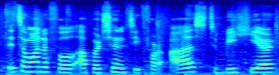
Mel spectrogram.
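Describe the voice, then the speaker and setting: Earnest young woman athlete, flat tone. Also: medium pitch, fairly quick, faint music behind. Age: young adult. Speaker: college basketball player. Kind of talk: interview.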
